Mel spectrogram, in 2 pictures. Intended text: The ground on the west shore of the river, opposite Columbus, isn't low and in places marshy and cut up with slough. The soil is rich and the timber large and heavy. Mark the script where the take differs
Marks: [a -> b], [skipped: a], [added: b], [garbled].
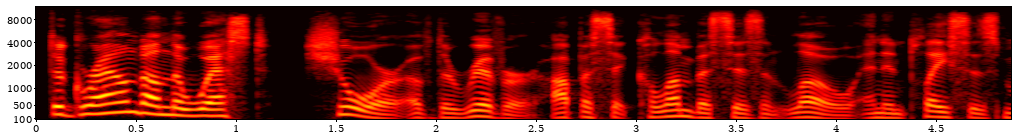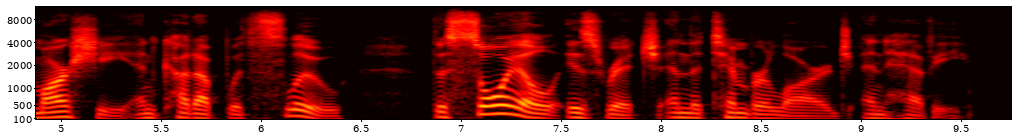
The ground on the west shore of the river, opposite Columbus, isn't low and in places marshy and cut up with slough. The soil is rich and the timber large and heavy.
